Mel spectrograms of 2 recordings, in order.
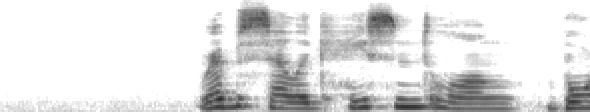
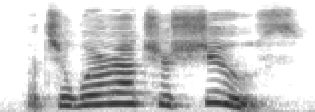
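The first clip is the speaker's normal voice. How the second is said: high, louder wife's protest; objecting wife; 9 semitones higher, 5 dB louder than usual. Acted. Wife protesting to her husband, high and louder. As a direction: push back in a high wife's voice.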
